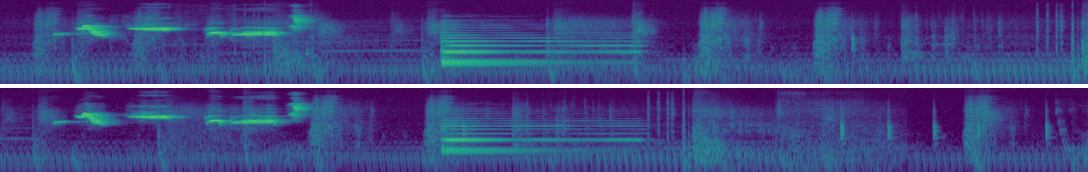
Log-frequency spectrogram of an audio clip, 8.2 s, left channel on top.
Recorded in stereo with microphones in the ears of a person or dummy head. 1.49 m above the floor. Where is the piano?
30° left (ahead or behind), 0.7 m.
